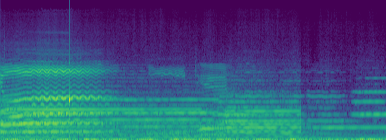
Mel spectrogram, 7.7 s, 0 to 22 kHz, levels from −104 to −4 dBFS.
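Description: Short glitches at 1.37–1.39 s, 4.51 s and 5.99–6.01 s come from damaged data in a compressed stream, as the decoder misreads corrupt frames.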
